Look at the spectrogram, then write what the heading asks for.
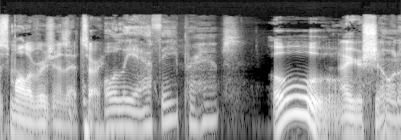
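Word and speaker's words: Olathe: Oleathy, perhaps? Oh, now you're showing off. Look at that, and you even pronounce it like the local.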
